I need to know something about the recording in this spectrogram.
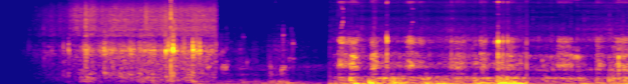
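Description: Waves splash and slap against a small boat in rough water.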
